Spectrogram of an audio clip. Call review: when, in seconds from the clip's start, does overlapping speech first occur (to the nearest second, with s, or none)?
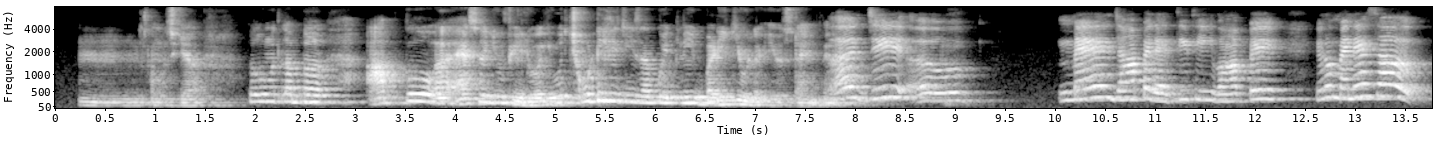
none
